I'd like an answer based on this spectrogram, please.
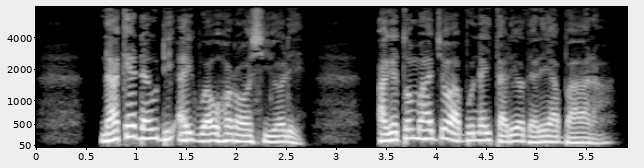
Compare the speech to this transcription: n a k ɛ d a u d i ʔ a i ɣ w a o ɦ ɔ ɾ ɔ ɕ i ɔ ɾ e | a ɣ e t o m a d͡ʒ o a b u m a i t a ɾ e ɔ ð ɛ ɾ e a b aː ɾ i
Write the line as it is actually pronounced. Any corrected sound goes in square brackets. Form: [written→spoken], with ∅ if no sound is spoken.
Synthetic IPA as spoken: n a k ɛ d a u d i ʔ a i ɣ w a o ɦ ɔ ɾ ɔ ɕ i ɔ ɾ e | a ɣ e t o m a d͡ʒ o a b u [m→n] a i t a ɾ e ɔ ð ɛ ɾ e a b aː ɾ [i→a]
